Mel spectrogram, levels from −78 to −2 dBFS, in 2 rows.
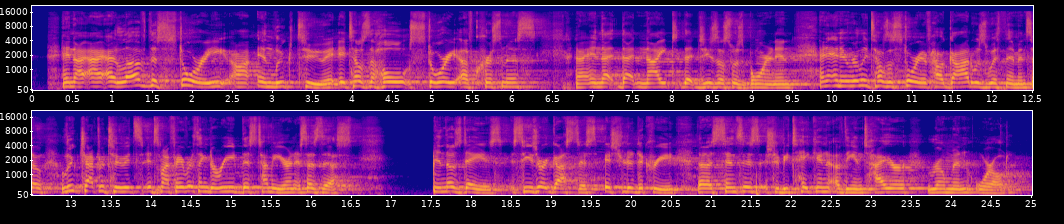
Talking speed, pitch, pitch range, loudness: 190 wpm, 190 Hz, 175-205 Hz, -19 LUFS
